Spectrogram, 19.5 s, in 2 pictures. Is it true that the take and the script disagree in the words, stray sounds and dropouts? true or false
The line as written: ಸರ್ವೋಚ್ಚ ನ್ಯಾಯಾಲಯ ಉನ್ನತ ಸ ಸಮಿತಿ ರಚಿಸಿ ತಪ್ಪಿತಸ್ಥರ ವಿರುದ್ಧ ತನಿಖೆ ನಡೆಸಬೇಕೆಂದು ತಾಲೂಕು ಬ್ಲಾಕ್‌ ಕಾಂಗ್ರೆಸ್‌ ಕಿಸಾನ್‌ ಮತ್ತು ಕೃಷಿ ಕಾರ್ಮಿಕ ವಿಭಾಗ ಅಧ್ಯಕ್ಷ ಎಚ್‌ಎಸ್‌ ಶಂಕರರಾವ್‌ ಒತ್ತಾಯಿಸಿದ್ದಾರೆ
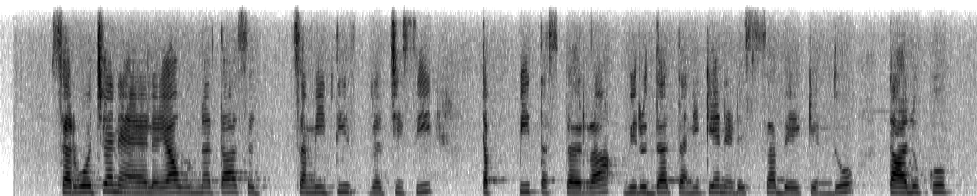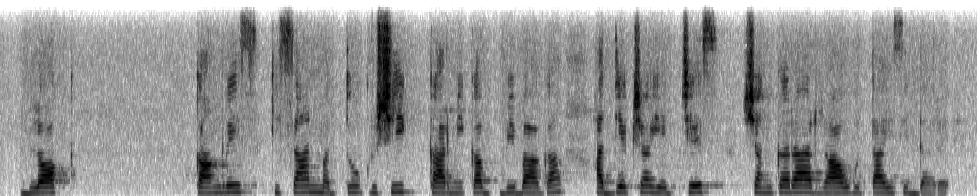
false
